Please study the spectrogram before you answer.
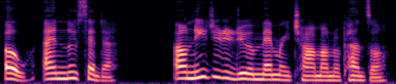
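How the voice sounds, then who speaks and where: A woman's voice: medium pitch, animated, fairly quick, clear, resonant tone, no echo, clean studio sound, close to an everyday voice. A woman voicing a cunning witch who fakes sweetness and concern. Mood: scheming.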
